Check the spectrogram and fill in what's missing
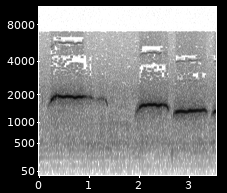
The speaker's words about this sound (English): No, that's just what I whistle. You asked me what I was whistling. That's not a real tune, I suppose. I always whistle that.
